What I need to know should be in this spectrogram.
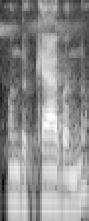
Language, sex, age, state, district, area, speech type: Kannada, male, 45-60, Karnataka, Kolar, urban, spontaneous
